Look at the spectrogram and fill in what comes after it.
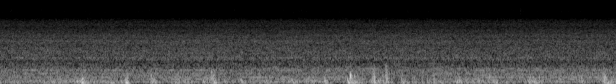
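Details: Early-2000s Holmes HABF-25 box fan running on high: over steady whoosh, loose irregular clicks and rattles a few times a second as the motor rattles on its mounts, cause unknown to owner; motor rattle.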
